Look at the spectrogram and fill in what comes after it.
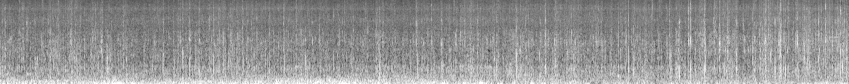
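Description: Heavy rain falling steadily, a dense patter of many separate drops over a low rumble.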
